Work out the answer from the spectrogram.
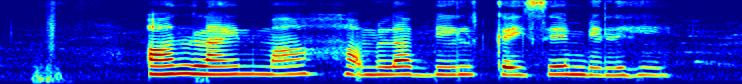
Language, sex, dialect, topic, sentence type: Chhattisgarhi, female, Western/Budati/Khatahi, banking, question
